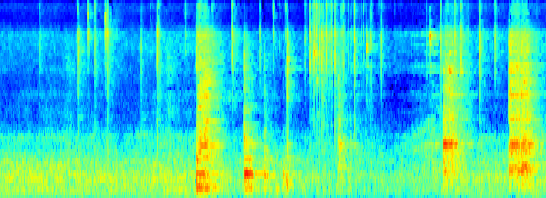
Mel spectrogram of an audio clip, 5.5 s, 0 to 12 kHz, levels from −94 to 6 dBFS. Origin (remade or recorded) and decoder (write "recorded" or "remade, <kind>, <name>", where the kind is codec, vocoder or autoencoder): recorded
